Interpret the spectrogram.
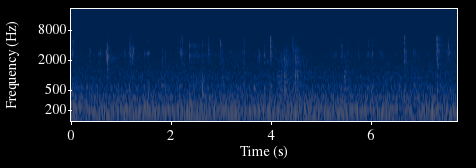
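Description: A person eating close to the microphone, chewing and biting french fries and a chicken wing, with small wet mouth clicks and smacks scattered throughout.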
